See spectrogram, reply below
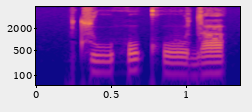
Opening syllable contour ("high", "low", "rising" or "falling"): low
